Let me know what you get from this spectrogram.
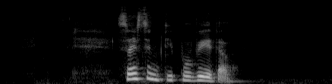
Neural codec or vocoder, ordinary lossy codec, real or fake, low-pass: codec, 44.1 kHz, 7.8 kbps, DAC; MP3, 64 kbps; fake; 19.8 kHz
